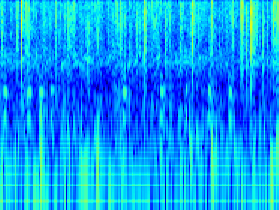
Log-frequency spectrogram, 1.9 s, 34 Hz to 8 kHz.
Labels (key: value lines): label: anthrophony, mechanical
recorder: SoundTrap 300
